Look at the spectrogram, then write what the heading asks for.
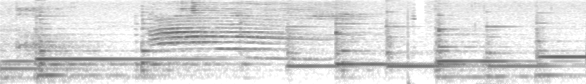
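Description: A cat meows several times in quick succession, each call clear with rising and falling pitch, filling the short moment with no voices around it.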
